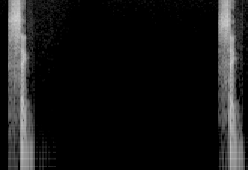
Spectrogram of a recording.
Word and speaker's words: 食: 識， The difference between the two is that can is spoken with a high level tone, and to eat is pronounced at a low level.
